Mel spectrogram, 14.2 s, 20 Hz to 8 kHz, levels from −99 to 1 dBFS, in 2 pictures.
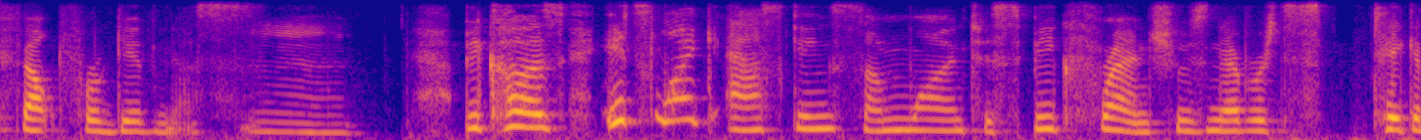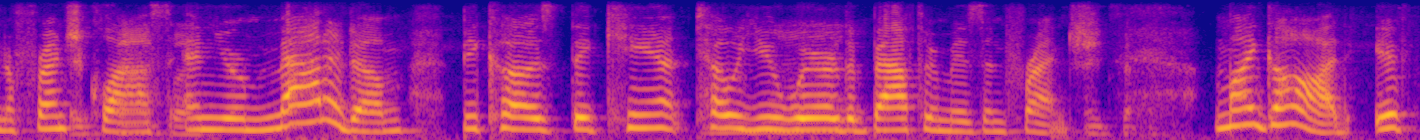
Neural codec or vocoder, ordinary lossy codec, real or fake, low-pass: none; Opus, 32 kbps; real; 7.2 kHz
